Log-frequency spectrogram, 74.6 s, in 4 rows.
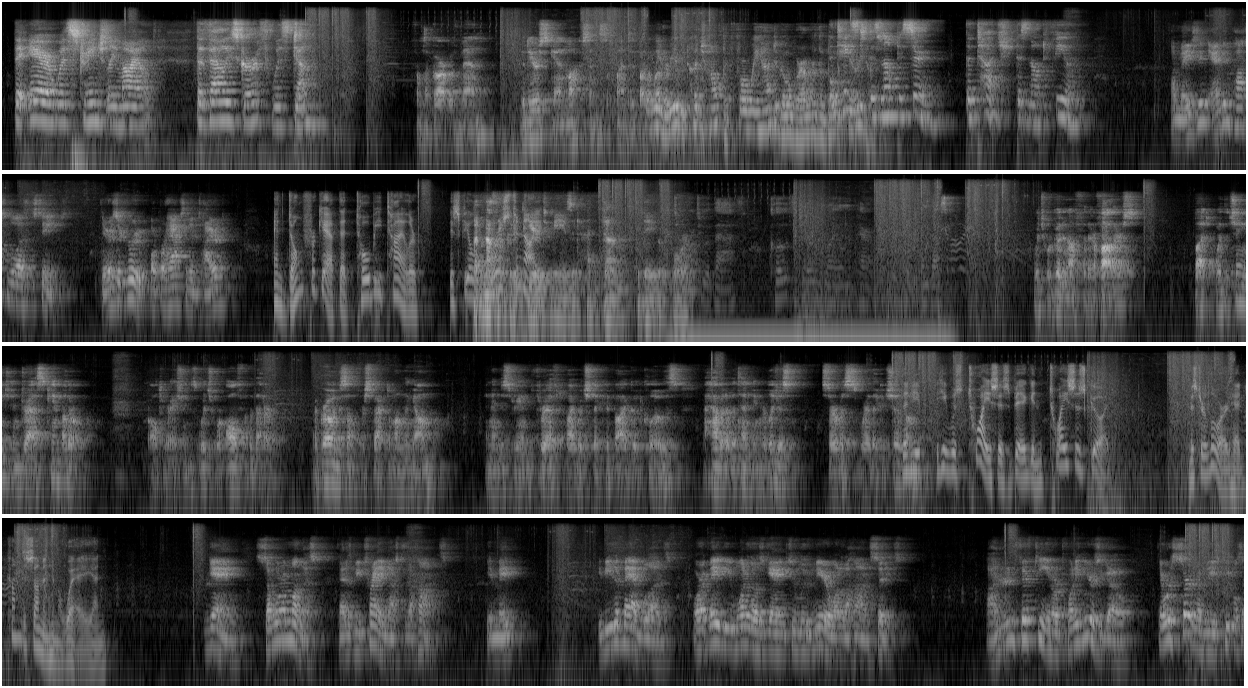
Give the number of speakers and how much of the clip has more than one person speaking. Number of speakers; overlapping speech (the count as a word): eight, about 5%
